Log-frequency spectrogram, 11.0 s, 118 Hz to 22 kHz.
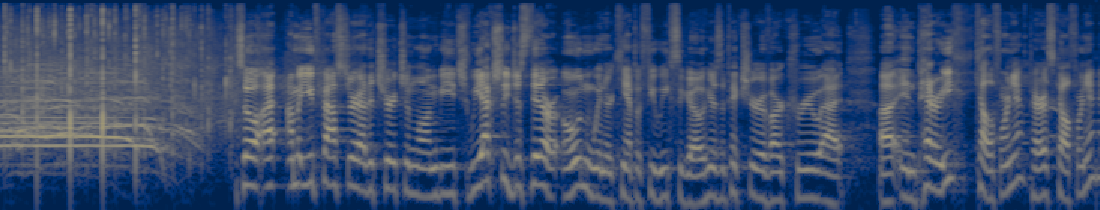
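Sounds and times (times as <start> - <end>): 
crowd cheering and whooping for youth leaders: 0.0 - 2.3
speech: 2.4 - 10.9.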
